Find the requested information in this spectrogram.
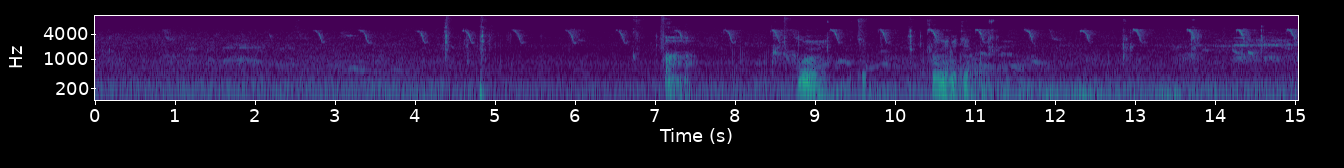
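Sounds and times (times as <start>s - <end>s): birds chirping: 0.0s - 15.0s.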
